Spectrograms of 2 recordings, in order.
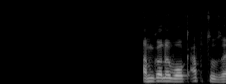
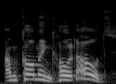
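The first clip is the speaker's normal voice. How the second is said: loud, higher-pitched shout to someone in need; shouting back; 8 semitones higher, 5 dB louder than usual. Acted. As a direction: shout reassurance across a distance. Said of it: "shout back, like".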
